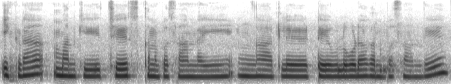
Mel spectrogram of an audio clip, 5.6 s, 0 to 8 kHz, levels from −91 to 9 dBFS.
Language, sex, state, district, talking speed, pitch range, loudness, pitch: Telugu, female, Andhra Pradesh, Annamaya, 95 wpm, 185-200 Hz, -15 LUFS, 190 Hz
